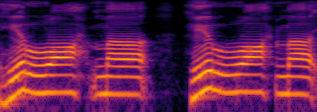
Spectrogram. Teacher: تو اس کے آگے جو ہا ہے اس کے نیچے زیر ہے، اس کے آگے جو الف ہے یہ ساکت ہو جائے گا، اور لام جو ہے وہ بھی ساکت ہو جائے گا، را جو ہے مشدد ہے، الرحمہ الرحمہ، اس کو ہم را کے ساتھ اس کو تشدید کریں گے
